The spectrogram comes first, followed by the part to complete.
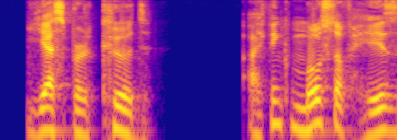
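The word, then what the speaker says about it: Jesper Kyd: I think most of the works by according to Assassin's Creed Valhalla, this is the proper pronunciation, Jesper Kudd.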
